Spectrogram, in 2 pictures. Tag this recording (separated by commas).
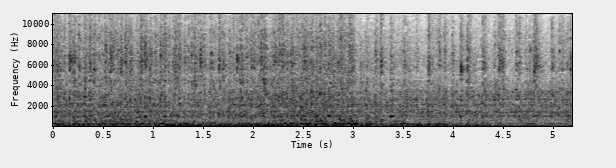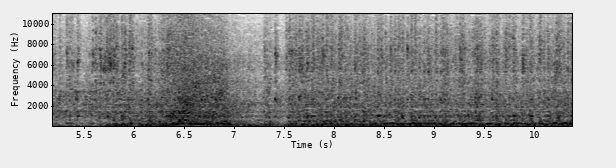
Car passing by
